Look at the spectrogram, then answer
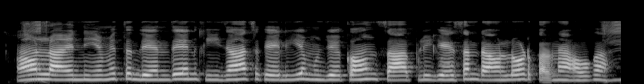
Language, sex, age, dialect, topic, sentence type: Hindi, female, 31-35, Marwari Dhudhari, banking, question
